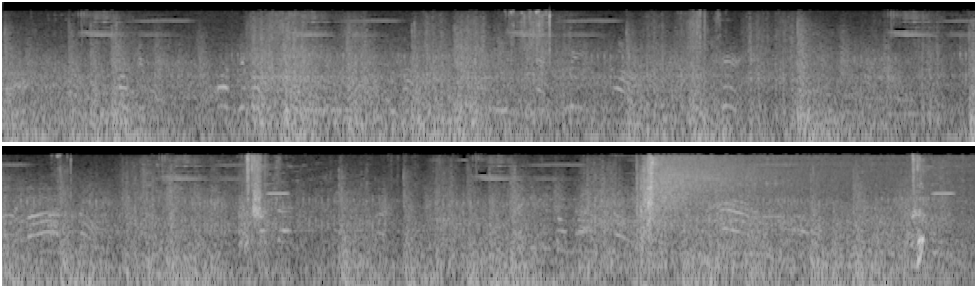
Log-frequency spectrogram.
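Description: Gunshots crack sharply now and then.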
